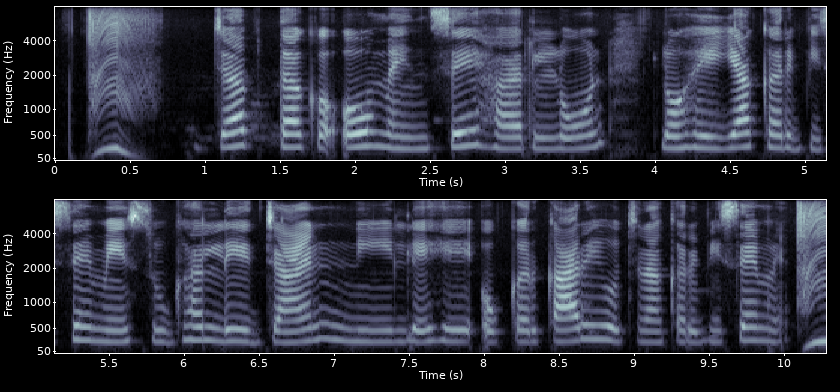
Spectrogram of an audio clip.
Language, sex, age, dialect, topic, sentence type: Chhattisgarhi, female, 18-24, Northern/Bhandar, banking, statement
